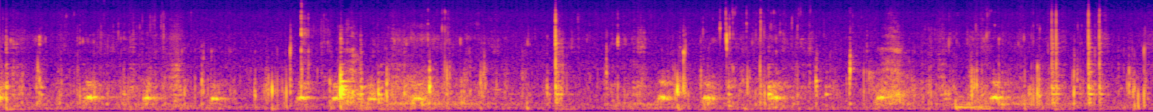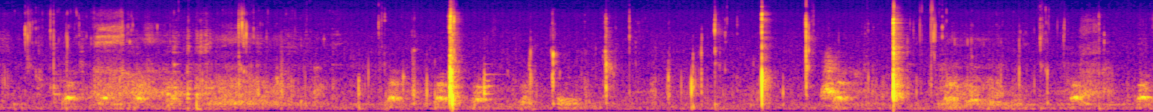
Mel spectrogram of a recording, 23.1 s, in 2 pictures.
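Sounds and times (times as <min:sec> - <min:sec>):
wet chewing: 0:00.0 - 0:23.0
mouth clicks and smacks: 0:16.8 - 0:19.8.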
